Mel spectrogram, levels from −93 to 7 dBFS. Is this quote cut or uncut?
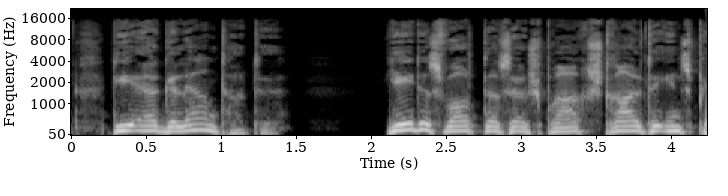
uncut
